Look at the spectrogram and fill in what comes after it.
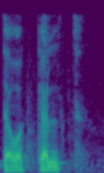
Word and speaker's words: توكلت: لاحظ أنك عندما قلت عليه توكلت هكذا يكون النطق، لاحظ فمي جيدا، عليه توكلت، ولا تقول عليه توكلت، توكلت، هذا الذي عملته اسمه إشمام. هل أنت تقصده؟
